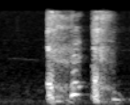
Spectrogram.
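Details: A woman's coughing fit during a Labor Day campaign speech in Cleveland, attributed by her to allergy: two quick, harsh coughs after a brief quiet moment.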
